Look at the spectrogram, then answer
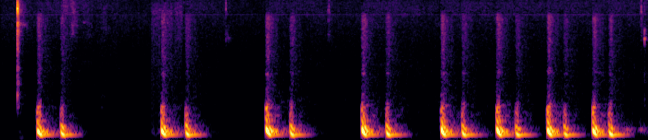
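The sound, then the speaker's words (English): A heartbeat sound effect: deep, muffled lub-dub thumps in pairs, loud, repeating alone and quickening steadily until the beats nearly run together. “All I can hear is my heartbeat.”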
